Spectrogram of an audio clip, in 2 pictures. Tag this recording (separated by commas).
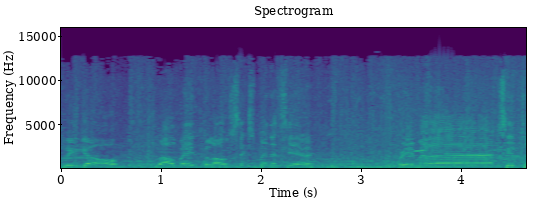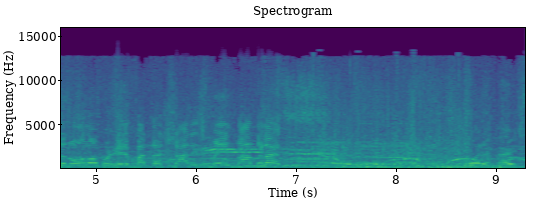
Speech, Music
